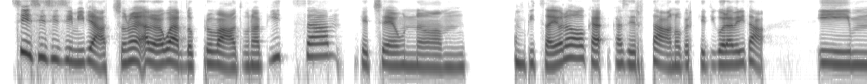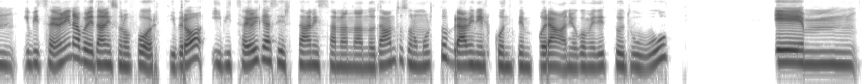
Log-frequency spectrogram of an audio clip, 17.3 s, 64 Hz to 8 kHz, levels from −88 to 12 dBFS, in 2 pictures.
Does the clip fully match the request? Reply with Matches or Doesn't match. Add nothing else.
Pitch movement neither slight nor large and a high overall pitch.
Matches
